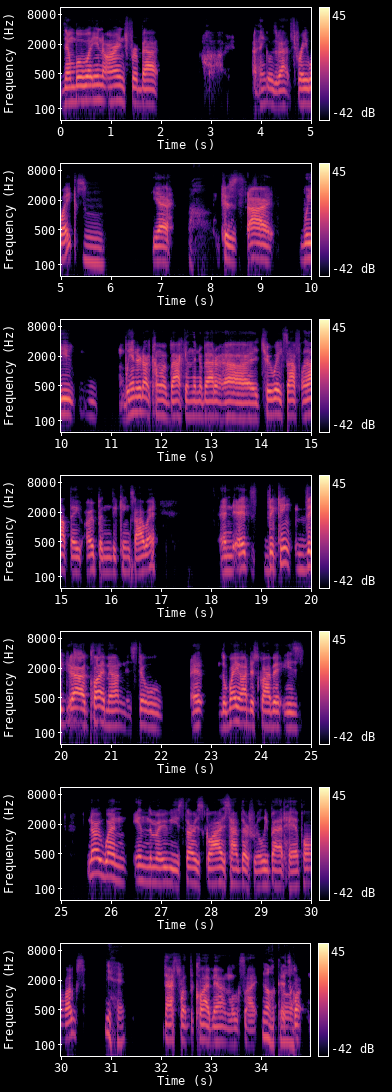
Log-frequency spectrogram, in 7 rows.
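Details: Man, 31, with Friedreich's ataxia diagnosed at 14, a neurodegenerative disorder; he reports slurred speech and word-finding struggles as part of the disorder; finding: dysarthria (ataxic) in Friedreich's ataxia.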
